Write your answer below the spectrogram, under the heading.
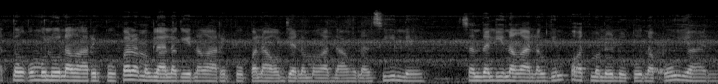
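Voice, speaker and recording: With a monotone, flat intonation, the words rush out at a very fast pace. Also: woman, fairly low pitch for a woman. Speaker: cooking vlogger. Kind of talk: cooking tutorial voiceover. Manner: polite, repetitive filler phrases.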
